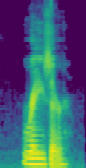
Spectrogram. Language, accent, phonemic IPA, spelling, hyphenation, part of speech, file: English, US, /ˈɹeɪzɚ/, razor, ra‧zor, noun / verb, En-us-razor.ogg
- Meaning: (noun) 1. A keen-edged knife of peculiar shape, used in shaving the hair from the face or other parts of the body 2. Any tool or instrument designed for shaving 3. The sharp tusk of a wild boar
